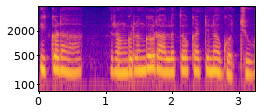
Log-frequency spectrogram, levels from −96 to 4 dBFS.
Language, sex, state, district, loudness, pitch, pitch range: Telugu, female, Andhra Pradesh, Krishna, -16 LUFS, 215 Hz, 205-225 Hz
